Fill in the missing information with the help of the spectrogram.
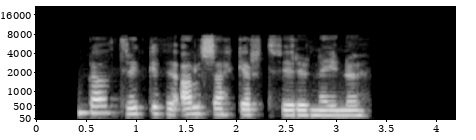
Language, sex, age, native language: Icelandic, female, 20-29, Icelandic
